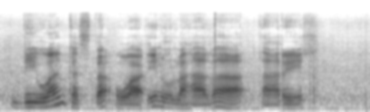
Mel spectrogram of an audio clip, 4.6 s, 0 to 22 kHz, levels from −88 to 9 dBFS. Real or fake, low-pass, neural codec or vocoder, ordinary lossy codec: fake; 14.4 kHz; codec, 44.1 kHz, 7.8 kbps, Pupu-Codec; none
